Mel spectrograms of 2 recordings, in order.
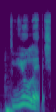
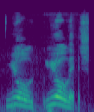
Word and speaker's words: ullage: And the word is Ullage. Ullage. What do you think that pronounced? Ullage. Yulich. ULL. A AGE.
